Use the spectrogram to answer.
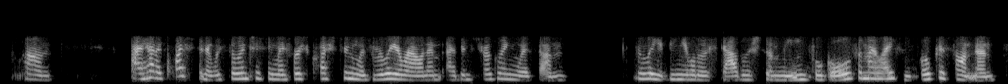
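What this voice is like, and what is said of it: Slightly raspy voice. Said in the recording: “I'm getting over a cold and flu, so that's why I'm a little raspy.”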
